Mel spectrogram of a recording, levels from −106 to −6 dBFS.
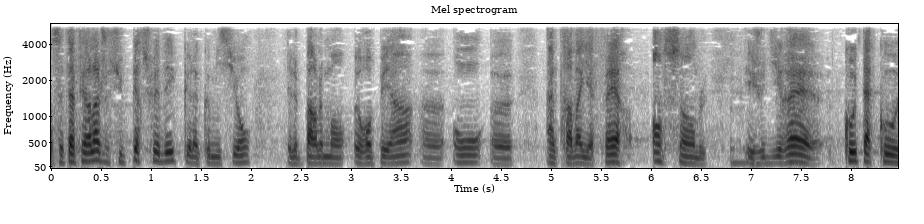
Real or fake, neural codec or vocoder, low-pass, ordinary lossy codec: real; none; 5.4 kHz; none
